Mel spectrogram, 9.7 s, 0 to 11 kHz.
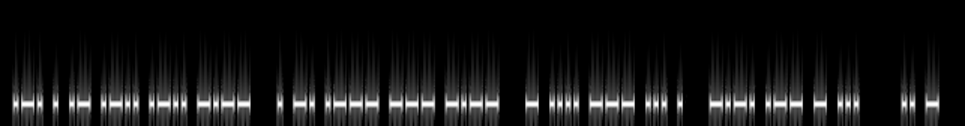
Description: Morse code, heard as a keyed tone, about 30 wpm, 590 Hz. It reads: REALLY ENJOY THOSE CWTS IT
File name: QSO316 30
